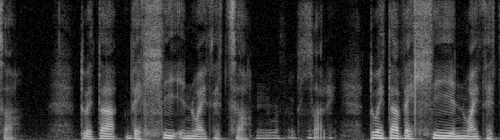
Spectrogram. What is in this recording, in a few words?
"felly", Welsh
